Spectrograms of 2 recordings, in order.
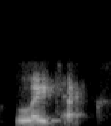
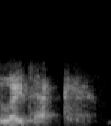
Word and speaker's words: LaTeX: of your math using latex or latex or lot X depending on how you pronounce it and there we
